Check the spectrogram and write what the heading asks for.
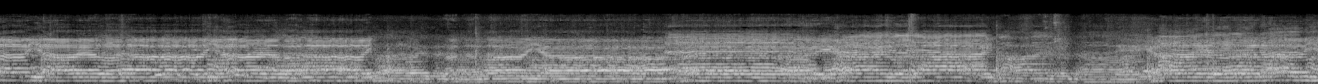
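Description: A group of men singing a slow Chassidic niggun together, with long held notes that glide between pitches.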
